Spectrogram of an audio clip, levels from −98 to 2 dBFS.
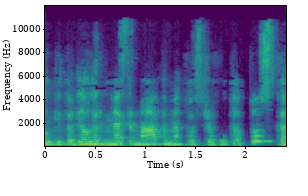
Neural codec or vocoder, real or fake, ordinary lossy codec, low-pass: none; real; AAC, 32 kbps; 10.8 kHz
